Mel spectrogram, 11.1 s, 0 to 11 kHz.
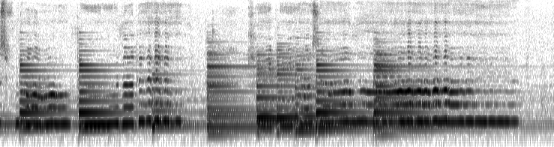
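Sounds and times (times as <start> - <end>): woman singing with vibrato: 0.0 - 10.6
digital keyboard chord: 0.0 - 11.0.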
